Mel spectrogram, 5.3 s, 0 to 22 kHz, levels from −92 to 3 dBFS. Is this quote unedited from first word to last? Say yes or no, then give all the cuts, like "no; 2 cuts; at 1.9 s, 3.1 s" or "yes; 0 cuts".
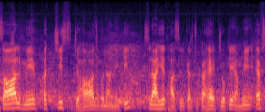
no; 2 cuts; at 2.8 s, 4.4 s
